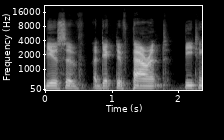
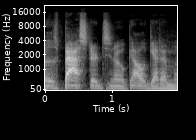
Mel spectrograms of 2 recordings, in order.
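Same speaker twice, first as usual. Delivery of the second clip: put-on bitter teen; 3 semitones lower, 4 dB quieter than usual. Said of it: "become bitter about that".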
